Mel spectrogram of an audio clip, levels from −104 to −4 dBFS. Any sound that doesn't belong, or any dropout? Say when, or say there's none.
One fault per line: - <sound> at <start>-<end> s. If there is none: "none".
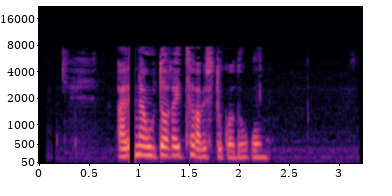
- dropout at 0.9-1.0 s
